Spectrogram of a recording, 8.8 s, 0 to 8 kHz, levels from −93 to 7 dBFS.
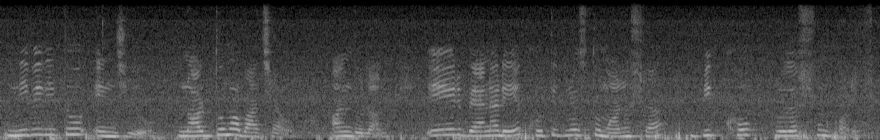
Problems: none marked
